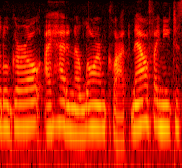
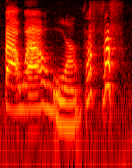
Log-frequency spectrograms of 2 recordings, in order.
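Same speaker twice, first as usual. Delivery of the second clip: loud barking demonstration; dog barking; 8 semitones higher, 10 dB louder, slower than usual. Shown as a demonstration. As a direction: try out different dog barks. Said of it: "Is that what a dog says?".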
